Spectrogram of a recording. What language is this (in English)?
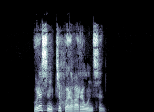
Kabyle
